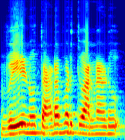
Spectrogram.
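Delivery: ordinary delivery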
